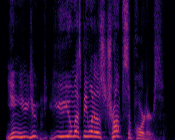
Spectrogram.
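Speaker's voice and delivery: very high-pitched, flustered stuttering. Retelling what a flustered woman said to the speaker, imitating her flustered stutter. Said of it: "she's stuttering. She's so flustered".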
